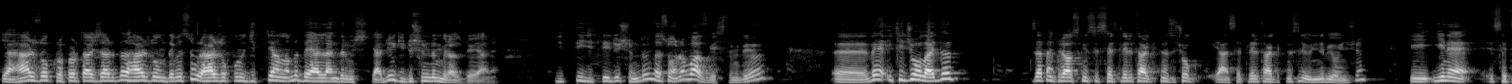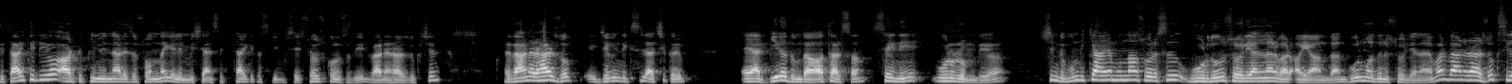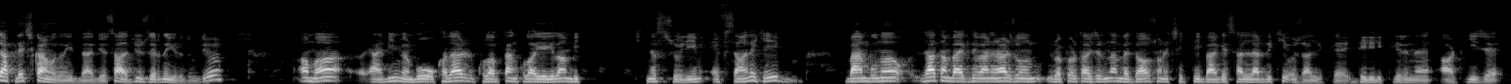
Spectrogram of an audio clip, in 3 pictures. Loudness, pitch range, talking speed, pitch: -19 LUFS, 125-170 Hz, 175 wpm, 140 Hz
